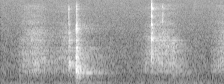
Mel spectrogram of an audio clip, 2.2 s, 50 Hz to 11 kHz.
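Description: A few faint, sharp clicks from a John Deere 140's original foot-pedal linkage pressing on a plastic electric-throttle pedal actuator as the pedal is pushed down.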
